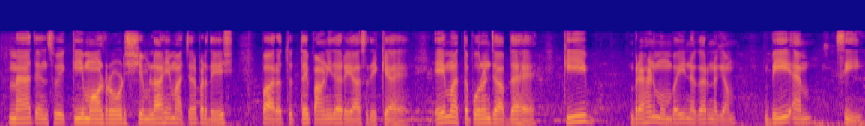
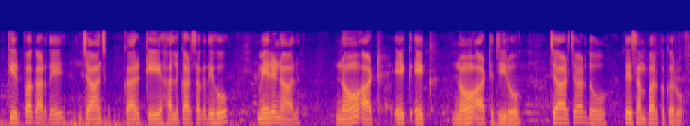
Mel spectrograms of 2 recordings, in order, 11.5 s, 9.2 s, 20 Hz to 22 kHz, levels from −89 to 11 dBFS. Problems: constant background noise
